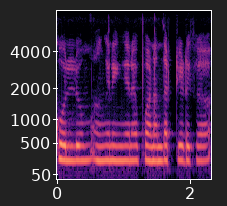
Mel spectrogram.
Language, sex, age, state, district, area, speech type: Malayalam, female, 18-30, Kerala, Kannur, rural, spontaneous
